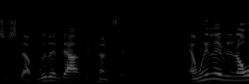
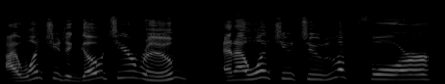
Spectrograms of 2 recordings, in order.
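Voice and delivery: put-on higher-pitched mom sending her kid off; raised, deliberate motherly voice; mom giving instructions; 4 semitones higher than usual. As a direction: spell it out slowly like a mother. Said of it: "when my mom would say to me".

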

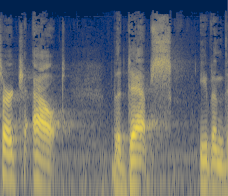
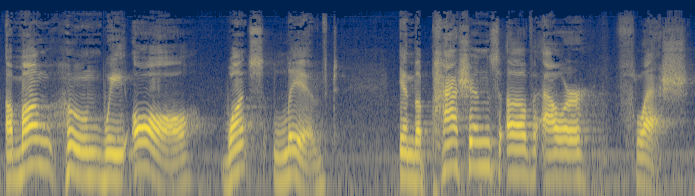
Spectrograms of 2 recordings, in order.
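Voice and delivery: deliberate, rhythmic Bible reading; slow scripture reading; 3 semitones higher, 4 dB louder, slower than usual. Real, not acted. Preacher reading the text for listeners to absorb, slow and deliberate. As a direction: stretch each phrase with solemn emphasis. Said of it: "I'm going to read it slowly".

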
